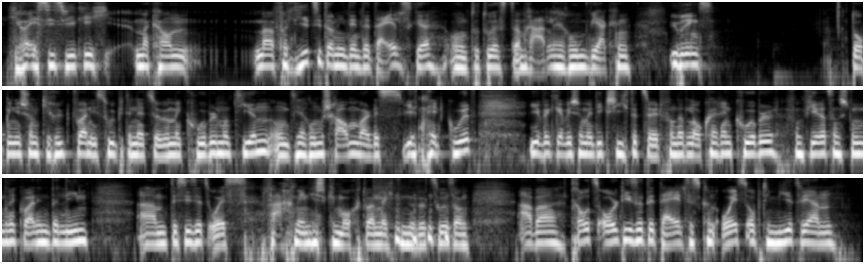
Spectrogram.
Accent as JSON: {"language": "German", "region": "Styria", "country": "Austria", "said": "bei uns daheim in der Steiermark"}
